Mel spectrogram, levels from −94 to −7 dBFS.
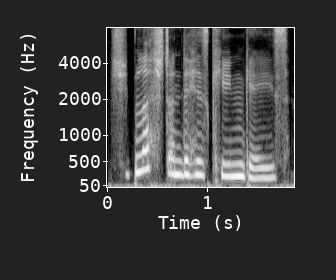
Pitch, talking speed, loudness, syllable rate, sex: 245 Hz, 190 wpm, -16 LUFS, 4.6 syllables/s, female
